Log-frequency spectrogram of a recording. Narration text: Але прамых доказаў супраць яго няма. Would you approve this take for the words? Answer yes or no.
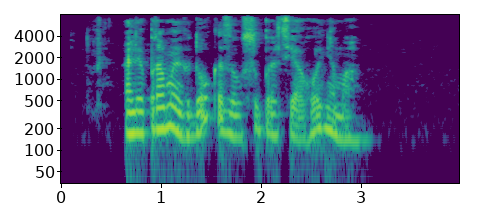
yes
